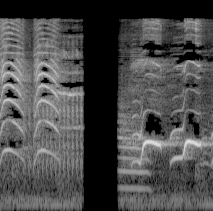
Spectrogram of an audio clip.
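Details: Caged masked laughingthrush, known in Indonesia as poksay Hongkong, singing a lively gacor song while dancing to attract a female: arched whistled notes, a short pause, then rising whistles with harmonics, over low background hum.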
